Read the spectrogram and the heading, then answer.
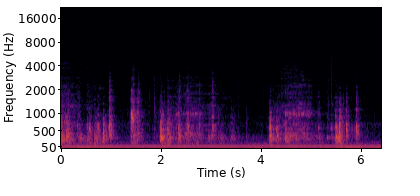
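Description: Wooden desk drawers in Lou Ellis's private office slide open and bump shut several times in quick, uneven succession as someone searches his desk by flashlight, with scraping runners and dull knocks, moderately loud over a low steady hum, no voices.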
